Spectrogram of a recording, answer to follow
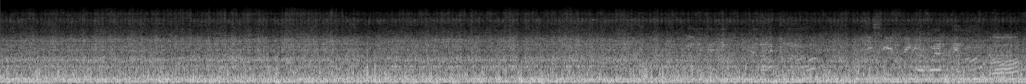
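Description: Steady engine and tyre noise heard from inside a moving vehicle's cabin as it drives along a concrete road.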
